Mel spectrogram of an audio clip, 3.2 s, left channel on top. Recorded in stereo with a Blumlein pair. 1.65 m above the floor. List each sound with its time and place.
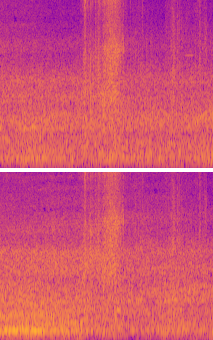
1.2 s tearing paper: straight ahead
